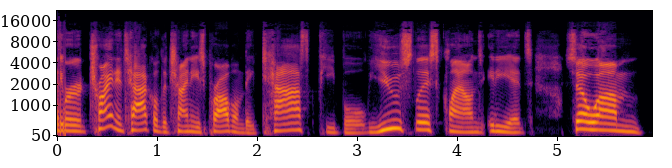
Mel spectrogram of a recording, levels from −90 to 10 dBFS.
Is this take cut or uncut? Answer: cut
